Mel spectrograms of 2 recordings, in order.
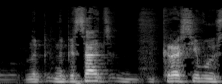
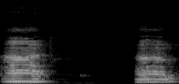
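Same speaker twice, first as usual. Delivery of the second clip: ordinary delivery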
